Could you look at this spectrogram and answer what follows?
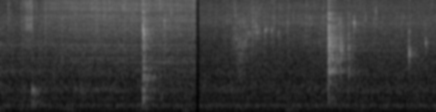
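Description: Ripe nendran banana slices fry in melted ghee in a pan, giving a steady soft sizzle with a couple of sharp clinks from a utensil, close and fairly quiet, with no talking.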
